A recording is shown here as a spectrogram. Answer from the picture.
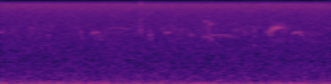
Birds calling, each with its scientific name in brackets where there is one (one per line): Hawaii Amakihi (Chlorodrepanis virens)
